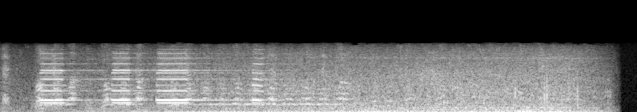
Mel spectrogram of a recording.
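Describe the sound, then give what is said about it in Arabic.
A car horn honks in a few quick, loud blasts early on, followed by a steady rumble of street traffic with a faint extra toot or two. “يعني تخيل كده لو اهل القرية بدل ما يركبوا الحمار يركبوا عربيات.”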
